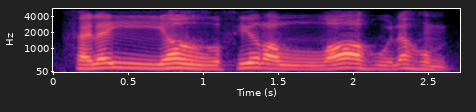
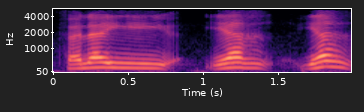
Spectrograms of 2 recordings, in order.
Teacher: يغفر، شوف الغين، حرف الغين من الحروف التي تفخم باتفاق عند القراء · Shown in: first take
